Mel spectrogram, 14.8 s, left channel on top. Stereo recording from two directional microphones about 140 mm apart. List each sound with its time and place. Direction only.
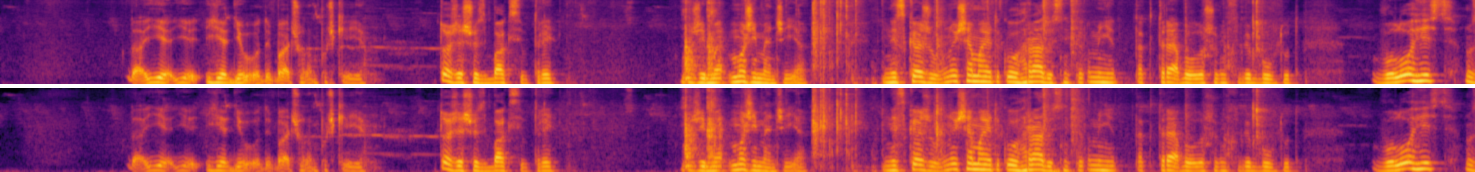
1.3 s speech: 60° left (ahead or behind)
2.9 s speech: 20° left (ahead or behind)
3.2 s speech: 5° left (ahead or behind)
4.9 s speech: 25° left (ahead or behind)
6.7 s speech: 35° left (ahead or behind)
8.0 s shuffling cards: 60° left (ahead or behind)
8.8 s speech: 40° left (ahead or behind)
9.4 s speech: 10° left (ahead or behind)
10.9 s speech: 20° left (ahead or behind)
